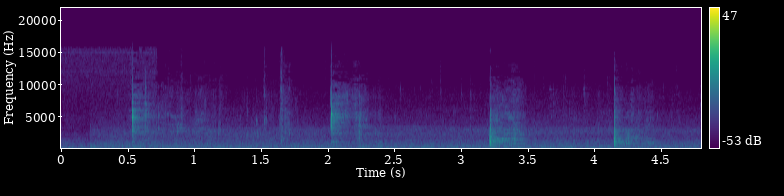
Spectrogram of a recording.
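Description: Turmeric, chili powder and coriander powder stirred into a pan for chicken curry, a low continuous frying hiss broken by four sharp scrapes and taps of a spoon against the pan.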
